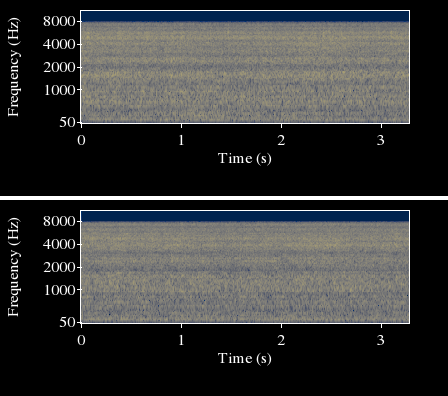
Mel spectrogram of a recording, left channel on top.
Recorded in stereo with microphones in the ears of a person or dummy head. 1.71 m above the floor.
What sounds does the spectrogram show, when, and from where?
0.0 s running water: 55° left (ahead or behind), 3.5 m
